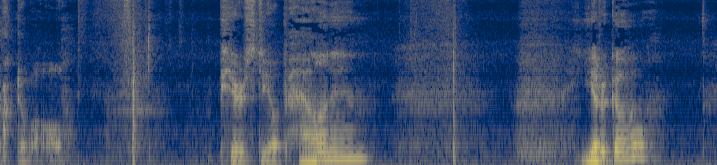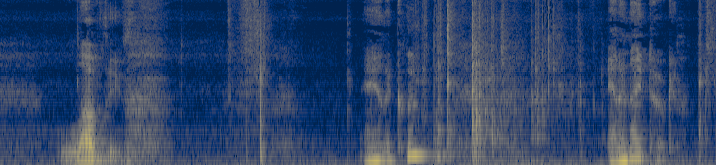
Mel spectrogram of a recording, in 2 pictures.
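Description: Playing cards rustle and slide against each other in hands.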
